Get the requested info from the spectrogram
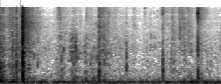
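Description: Footsteps through dry leaf litter and brush, making irregular crackles and snaps; the loudest is a sharp snap just after the start.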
